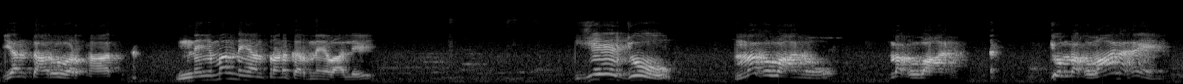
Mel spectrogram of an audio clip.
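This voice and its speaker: A man with a Hindi accent giving a measured, teacherly explanation of a scripture verse, repeating and glossing each term. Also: fairly high pitch, expressive, pushed and bright. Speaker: Vedic scholar explaining a mantra. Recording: roomy, slightly dull recording.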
